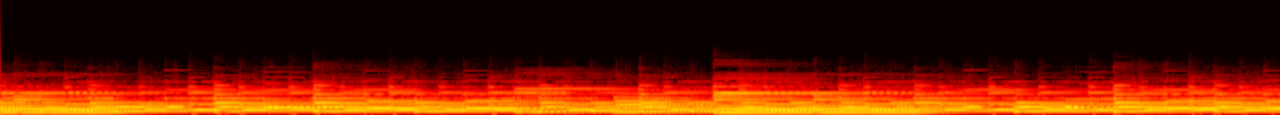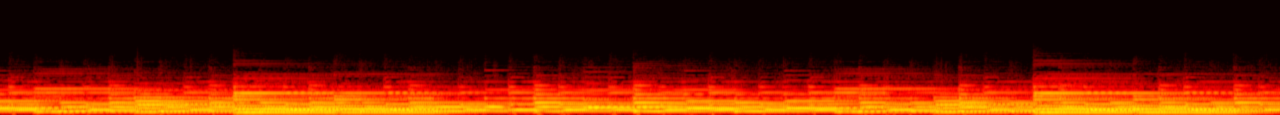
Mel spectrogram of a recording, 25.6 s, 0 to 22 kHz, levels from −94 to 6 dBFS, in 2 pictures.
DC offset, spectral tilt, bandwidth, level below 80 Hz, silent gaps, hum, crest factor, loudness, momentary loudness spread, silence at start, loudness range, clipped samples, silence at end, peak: under 0.1%; -15 dB/octave; 2.4 kHz; -56 dBFS; none; none; 12 dB; -27 LUFS; 4 LU; 0 s; 1 LU; under 0.1%; 0 s; -16 dBFS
